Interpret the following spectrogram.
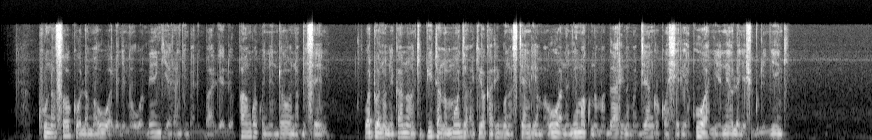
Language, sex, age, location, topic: Swahili, male, 18-24, Nairobi, finance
